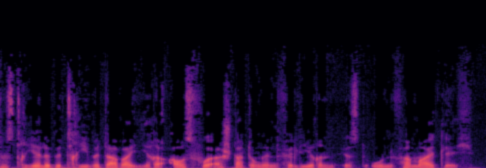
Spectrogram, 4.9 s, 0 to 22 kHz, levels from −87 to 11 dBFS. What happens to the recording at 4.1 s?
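Nothing goes wrong at 4.1 s; the speech plays through that moment intact, with no dropout, click or distortion.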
